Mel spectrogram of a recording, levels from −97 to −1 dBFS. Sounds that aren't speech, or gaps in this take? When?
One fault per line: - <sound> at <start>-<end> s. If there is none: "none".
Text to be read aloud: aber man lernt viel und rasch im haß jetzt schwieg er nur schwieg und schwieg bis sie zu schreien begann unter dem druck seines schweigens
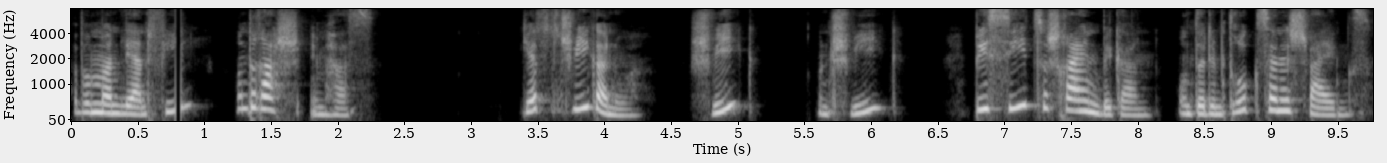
- dropout at 0.8-0.8 s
